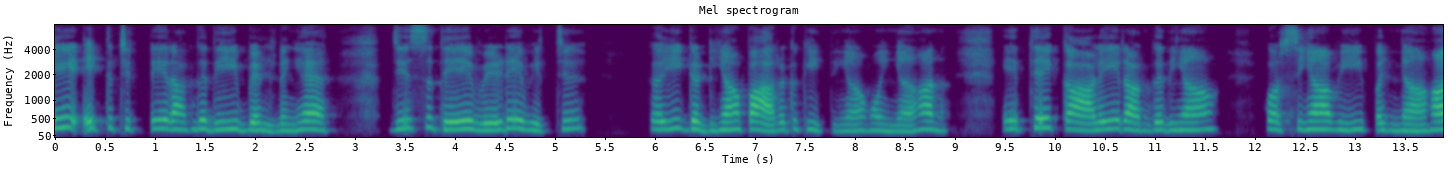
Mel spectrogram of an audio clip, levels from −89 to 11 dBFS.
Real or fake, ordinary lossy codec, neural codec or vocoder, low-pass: fake; none; codec, 16 kHz, 4 kbps, FunCodec, trained on LibriTTS, 50 frames a second; none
